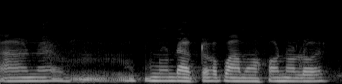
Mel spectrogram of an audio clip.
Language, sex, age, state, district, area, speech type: Assamese, female, 60+, Assam, Majuli, urban, spontaneous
